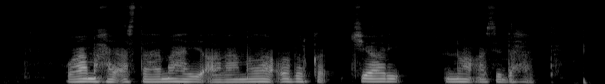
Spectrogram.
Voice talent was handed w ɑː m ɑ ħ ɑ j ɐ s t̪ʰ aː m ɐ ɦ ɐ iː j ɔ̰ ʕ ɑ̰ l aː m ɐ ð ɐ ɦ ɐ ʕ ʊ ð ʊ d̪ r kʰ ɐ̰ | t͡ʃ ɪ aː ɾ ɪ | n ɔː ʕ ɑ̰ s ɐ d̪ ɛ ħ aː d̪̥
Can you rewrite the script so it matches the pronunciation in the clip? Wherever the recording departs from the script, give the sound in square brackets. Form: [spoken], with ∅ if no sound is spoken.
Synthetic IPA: w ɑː m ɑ ħ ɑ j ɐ s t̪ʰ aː m ɐ ɦ ɐ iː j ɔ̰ ʕ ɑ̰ l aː m ɐ ð ɐ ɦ ɐ ʕ ʊ ð ʊ [∅] r kʰ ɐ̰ | t͡ʃ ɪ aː ɾ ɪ | n ɔː ʕ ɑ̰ s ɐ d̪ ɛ ħ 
